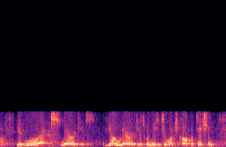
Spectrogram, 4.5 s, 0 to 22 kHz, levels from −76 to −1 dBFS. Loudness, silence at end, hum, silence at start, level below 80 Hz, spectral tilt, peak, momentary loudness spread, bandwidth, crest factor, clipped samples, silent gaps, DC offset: -11 LUFS; 0 s; none; 0 s; -44 dBFS; -5 dB/octave; 0 dBFS; 9 LU; 5.4 kHz; 12 dB; under 0.1%; none; under 0.1%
